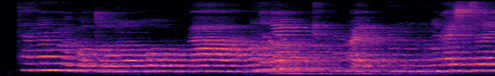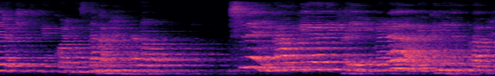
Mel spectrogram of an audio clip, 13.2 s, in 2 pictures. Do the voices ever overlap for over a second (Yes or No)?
Yes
